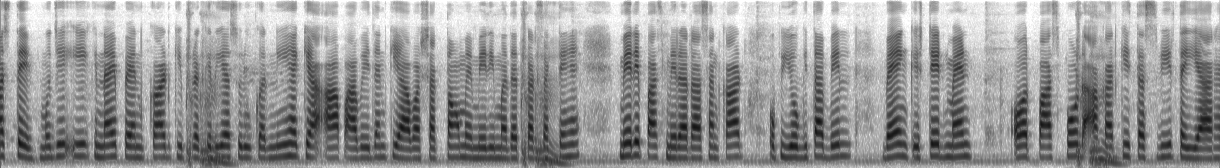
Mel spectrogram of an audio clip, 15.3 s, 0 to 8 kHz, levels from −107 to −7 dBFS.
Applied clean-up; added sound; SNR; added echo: none; Cough; 15 dB; none.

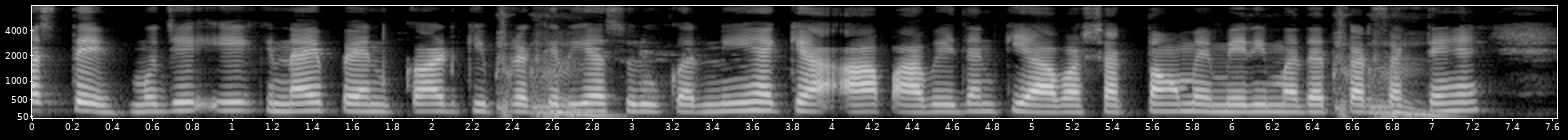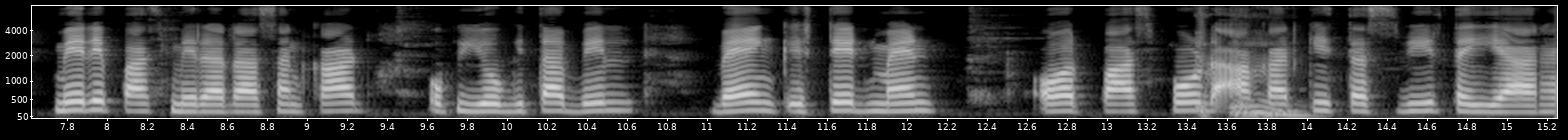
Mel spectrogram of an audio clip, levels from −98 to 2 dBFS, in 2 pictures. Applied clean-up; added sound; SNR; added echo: classical method log-MMSE.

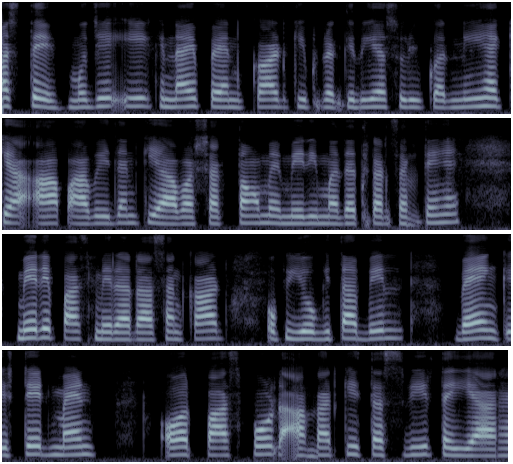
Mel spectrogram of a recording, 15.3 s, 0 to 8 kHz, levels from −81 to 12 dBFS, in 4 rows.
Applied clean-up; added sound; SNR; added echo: neural diffusion model UNIVERSE++.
